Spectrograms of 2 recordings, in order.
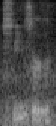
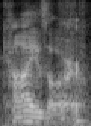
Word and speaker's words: Caesar: There's the difficulty with the C pronunciation. In English it's Caesar, but in Latin it's Kaiser.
